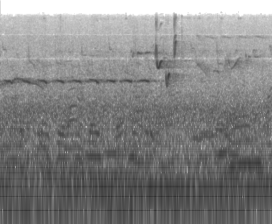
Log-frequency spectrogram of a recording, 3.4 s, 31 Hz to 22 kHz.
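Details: Common nightingale singing at Paxton Pits, Cambridgeshire, on 30 April 2016: a long, steady whistled note held for nearly two seconds, then a few sharp upward-flicked notes over low background rumble.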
